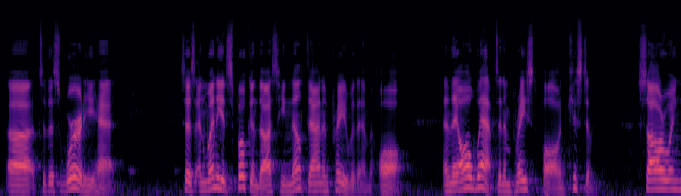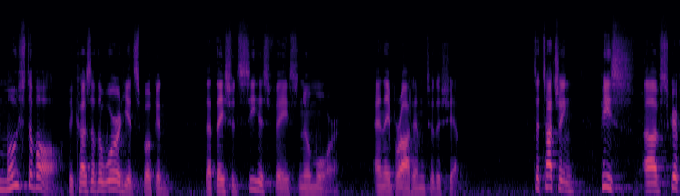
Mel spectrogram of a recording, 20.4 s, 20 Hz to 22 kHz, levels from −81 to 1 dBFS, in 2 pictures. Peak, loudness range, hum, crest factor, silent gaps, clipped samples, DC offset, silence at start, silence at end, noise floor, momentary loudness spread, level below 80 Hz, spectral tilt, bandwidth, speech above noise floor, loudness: -18 dBFS; 7 LU; none; 20 dB; none; under 0.1%; under 0.1%; 0.1 s; 0 s; -69 dBFS; 15 LU; -74 dBFS; -4 dB/octave; 16 kHz; 31 dB; -38 LUFS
